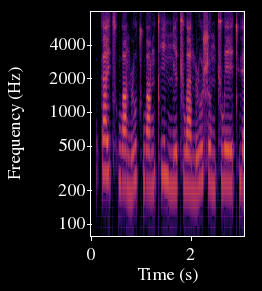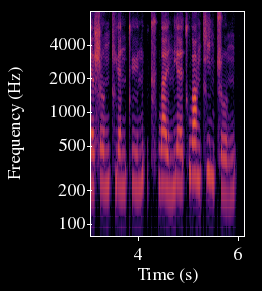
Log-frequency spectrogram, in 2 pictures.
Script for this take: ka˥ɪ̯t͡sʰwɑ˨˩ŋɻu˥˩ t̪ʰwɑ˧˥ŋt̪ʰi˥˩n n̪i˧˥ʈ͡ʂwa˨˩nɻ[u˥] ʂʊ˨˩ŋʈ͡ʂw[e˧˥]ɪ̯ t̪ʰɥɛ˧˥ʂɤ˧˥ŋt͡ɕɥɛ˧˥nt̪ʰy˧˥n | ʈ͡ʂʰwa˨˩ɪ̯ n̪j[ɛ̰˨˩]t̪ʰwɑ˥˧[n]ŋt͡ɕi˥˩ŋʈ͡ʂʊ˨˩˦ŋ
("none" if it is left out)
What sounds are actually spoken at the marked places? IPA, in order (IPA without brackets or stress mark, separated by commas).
u˥, e˧˥, ɛ˧˥, none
